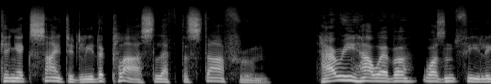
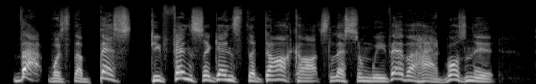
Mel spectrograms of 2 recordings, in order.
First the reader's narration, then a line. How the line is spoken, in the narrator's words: said Ron excitedly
